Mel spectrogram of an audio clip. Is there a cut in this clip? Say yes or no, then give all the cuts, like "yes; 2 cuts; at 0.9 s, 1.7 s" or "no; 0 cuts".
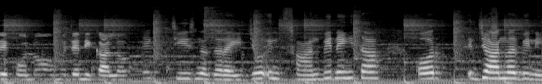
yes; 1 cut; at 1.6 s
